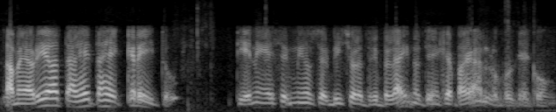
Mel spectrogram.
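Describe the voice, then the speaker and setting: A man's voice: mid-range voice, fairly quick, vocal fry, breathy edge. A man joining a sports radio show as a guest commentator, easygoing and giving advice in casual talk, heard over a muffled lo-fi line.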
